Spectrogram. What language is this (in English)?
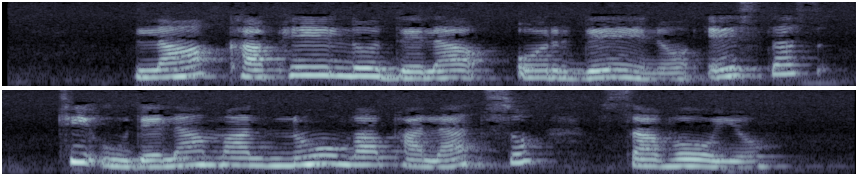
Esperanto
